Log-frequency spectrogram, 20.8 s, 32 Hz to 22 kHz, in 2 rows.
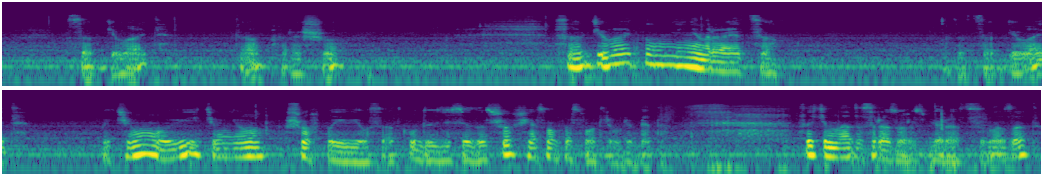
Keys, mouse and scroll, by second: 1.7-4.8 middle drag, 5.9 scroll up 2, 6.9-10.0 middle drag, 19.5 click.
